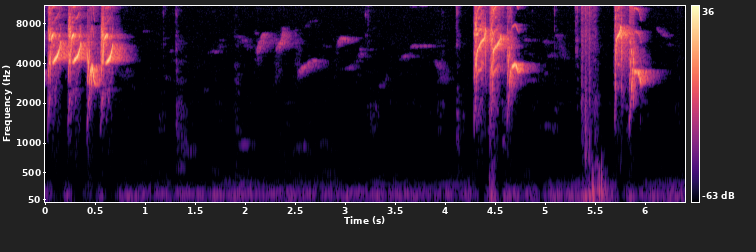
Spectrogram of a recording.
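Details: Gelatik batu wingko, a cinereous tit, giving a bird-luring call: quick series of bright, high-pitched chips in three bursts, the first of five notes, with a soft thump partway through.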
